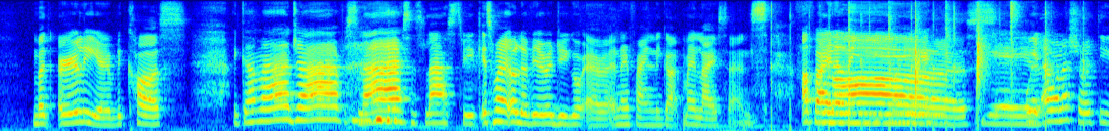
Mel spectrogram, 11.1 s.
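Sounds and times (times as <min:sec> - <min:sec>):
speech: 0:00.3 - 0:11.0
applause: 0:07.7 - 0:11.0.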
